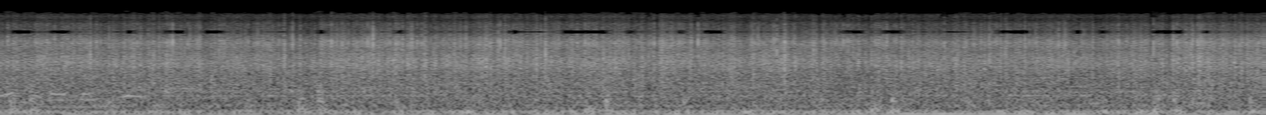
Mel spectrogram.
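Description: Heavy rain falling steadily on a moving car's windscreen and body, heard from inside the car, over a constant low road and engine rumble.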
